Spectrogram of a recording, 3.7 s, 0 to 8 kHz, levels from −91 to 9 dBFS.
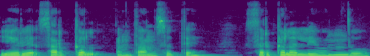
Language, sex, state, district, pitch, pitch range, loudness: Kannada, male, Karnataka, Raichur, 125 Hz, 115-135 Hz, -19 LUFS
